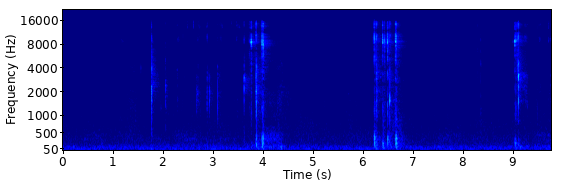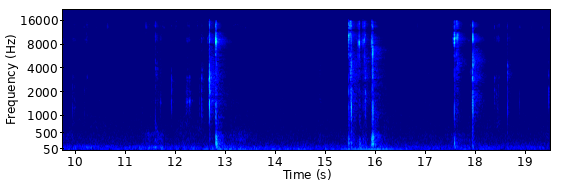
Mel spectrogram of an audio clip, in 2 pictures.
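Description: Plastic lip gloss tubes being handled and uncapped, with the applicator wands drawn out: a series of sharp plastic clicks and taps, one cluster every two to three seconds.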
